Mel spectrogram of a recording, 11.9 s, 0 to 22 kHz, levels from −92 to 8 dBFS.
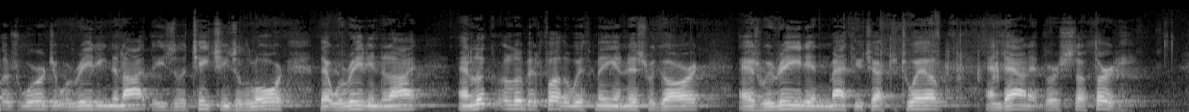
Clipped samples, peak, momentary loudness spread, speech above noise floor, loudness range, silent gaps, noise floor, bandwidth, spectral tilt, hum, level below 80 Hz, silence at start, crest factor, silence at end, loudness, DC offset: under 0.1%; -2 dBFS; 10 LU; 32 dB; 1 LU; none; -50 dBFS; 11 kHz; -7 dB/octave; none; -64 dBFS; 0 s; 18 dB; 0.55 s; -19 LUFS; under 0.1%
